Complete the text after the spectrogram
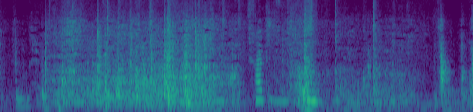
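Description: Fabric rustles as a dress is handled.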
